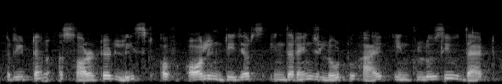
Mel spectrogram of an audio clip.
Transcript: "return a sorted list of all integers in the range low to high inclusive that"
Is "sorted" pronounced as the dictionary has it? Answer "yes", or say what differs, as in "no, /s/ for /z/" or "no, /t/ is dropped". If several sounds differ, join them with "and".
no, /l/ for /ɹ/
